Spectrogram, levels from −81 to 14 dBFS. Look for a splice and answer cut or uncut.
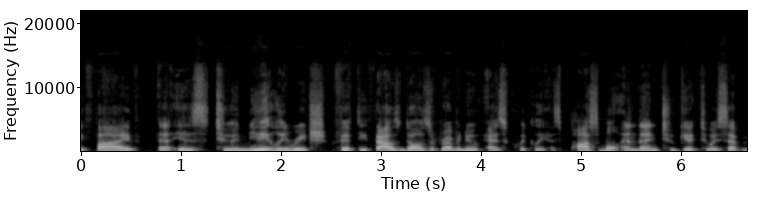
uncut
